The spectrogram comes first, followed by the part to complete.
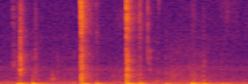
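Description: Typing on a computer keyboard: a few separate keystrokes at uneven intervals.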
